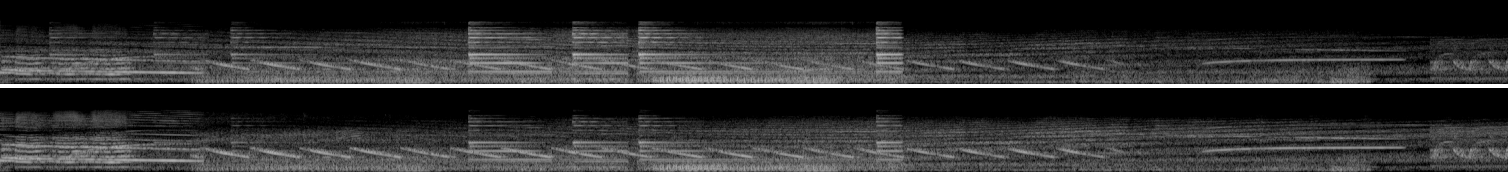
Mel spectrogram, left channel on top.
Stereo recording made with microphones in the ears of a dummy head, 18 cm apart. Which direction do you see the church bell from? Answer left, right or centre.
left.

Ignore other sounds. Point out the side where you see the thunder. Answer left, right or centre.
left.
